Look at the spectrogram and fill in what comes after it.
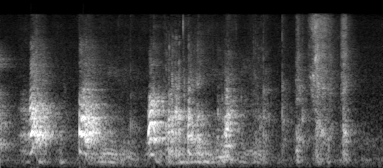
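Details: Pet dogs Babette and Luke after Babette rebuffs Luke's advances: several rough, breathy barks in quick succession, then softer huffs and a hissing sneeze near the end.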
